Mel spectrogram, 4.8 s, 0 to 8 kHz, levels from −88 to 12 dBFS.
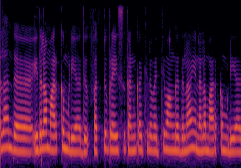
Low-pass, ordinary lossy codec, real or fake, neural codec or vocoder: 7.2 kHz; none; real; none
